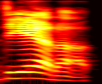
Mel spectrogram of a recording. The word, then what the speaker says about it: Deanna: Email Dana. Deanna. Why do I keep saying her name wrong?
